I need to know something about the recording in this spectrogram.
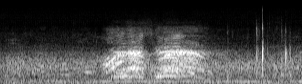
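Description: Young men shout together in a team cheer outdoors.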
